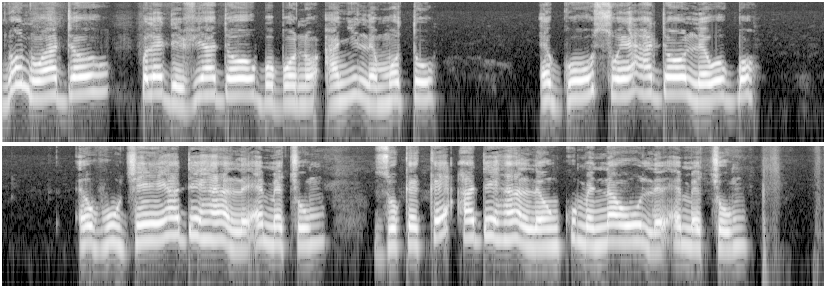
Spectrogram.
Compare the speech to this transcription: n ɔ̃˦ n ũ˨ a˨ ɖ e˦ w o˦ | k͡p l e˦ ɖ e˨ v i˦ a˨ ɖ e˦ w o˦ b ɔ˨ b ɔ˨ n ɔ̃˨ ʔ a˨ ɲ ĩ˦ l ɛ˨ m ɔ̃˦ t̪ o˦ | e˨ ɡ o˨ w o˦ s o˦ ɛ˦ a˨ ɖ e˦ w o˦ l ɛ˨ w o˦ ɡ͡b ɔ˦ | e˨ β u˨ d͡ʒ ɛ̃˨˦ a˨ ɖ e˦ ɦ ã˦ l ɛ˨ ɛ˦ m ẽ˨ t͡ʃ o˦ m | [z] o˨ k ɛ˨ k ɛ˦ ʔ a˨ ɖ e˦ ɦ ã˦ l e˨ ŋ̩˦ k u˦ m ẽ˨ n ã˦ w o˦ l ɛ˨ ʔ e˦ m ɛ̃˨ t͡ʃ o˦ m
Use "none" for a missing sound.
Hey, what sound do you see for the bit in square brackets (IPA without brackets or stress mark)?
z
